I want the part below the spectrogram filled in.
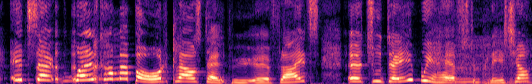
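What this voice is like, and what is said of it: Heavy Danish accent in English. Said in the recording (Danish): “den danske accent, ... som er ... pænt tung.”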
